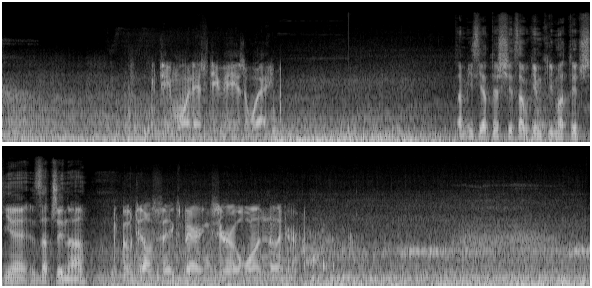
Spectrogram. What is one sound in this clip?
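A submarine engine hums low and steady underwater.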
